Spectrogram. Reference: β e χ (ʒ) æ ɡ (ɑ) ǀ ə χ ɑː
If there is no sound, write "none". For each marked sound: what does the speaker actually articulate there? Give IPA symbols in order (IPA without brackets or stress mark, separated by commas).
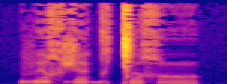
ʒ, ə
